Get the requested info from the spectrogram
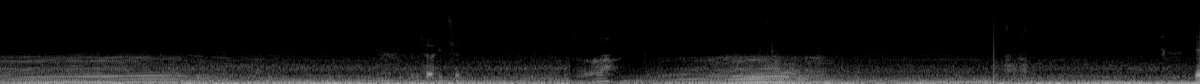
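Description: Audi RS Q8's twin-turbo V8 engine and road noise heard from inside the cabin while driving, a steady low drone. The engine note rises in pitch near the start and again about two-thirds through as the car accelerates.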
